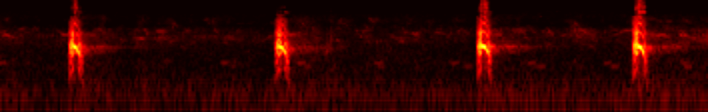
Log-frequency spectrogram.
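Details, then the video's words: Grey francolin calling, four sharp, harsh single notes spaced about one to one and a half seconds apart against a silent background. "teetar sound effect"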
